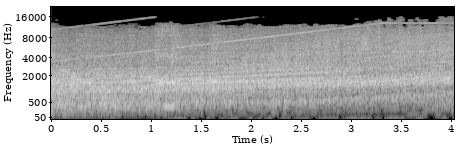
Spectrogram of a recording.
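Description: Psytrance build-up from a DJ set: a rising white-noise sweep with several whistling tones gliding steadily upward, the bass and kick drum dropped out.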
